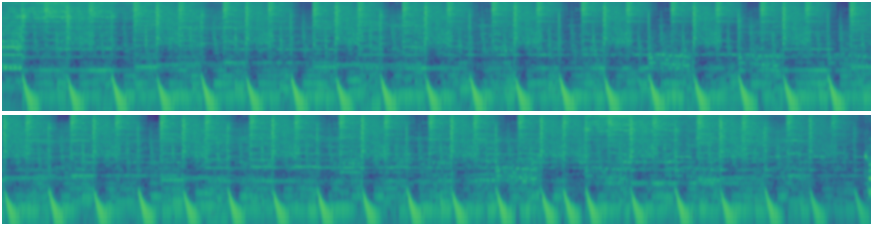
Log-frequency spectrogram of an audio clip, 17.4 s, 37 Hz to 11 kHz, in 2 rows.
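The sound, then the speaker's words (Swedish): A driving electronic music track from 2016 with a steady, punchy kick pattern, dense synth layers and bright hi-hats, playing loud and continuous throughout with no voices. “… med … från år 2016. Den låter så här.”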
